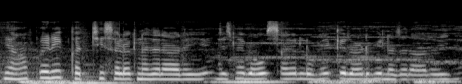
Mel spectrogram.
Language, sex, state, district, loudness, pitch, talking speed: Hindi, female, Bihar, Vaishali, -16 LUFS, 135 Hz, 260 wpm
